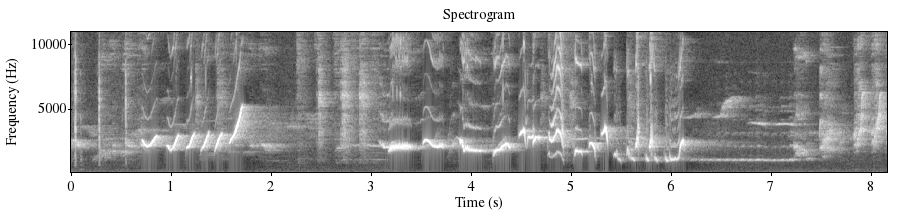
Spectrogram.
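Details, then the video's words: White-rumped shama being stimulated to fight-sing; a rising trilled run, then varied twisting whistled phrases and chattering notes, closing with a long low steady whistle and a harsh burst. "kích lửa cho chòe lửa hót"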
